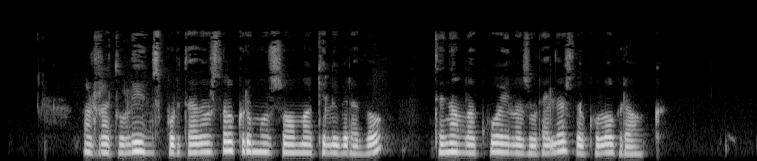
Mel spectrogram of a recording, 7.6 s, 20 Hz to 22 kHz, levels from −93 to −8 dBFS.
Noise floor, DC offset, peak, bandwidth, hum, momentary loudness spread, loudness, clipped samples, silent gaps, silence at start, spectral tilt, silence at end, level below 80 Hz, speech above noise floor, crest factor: -76 dBFS; under 0.1%; -12 dBFS; 11.5 kHz; none; 7 LU; -27 LUFS; under 0.1%; none; 0.85 s; -7.5 dB/octave; 1 s; -78 dBFS; 50 dB; 16 dB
